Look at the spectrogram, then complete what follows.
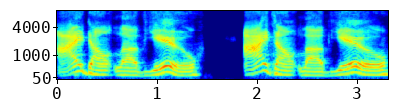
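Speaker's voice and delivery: robotic, machine-like, mechanical talking-doll voice. Narrating a fight, the speaker voices a doll attacking an enemy: mechanical doll voice. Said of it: "The doll comes out with this mechanical voice going".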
